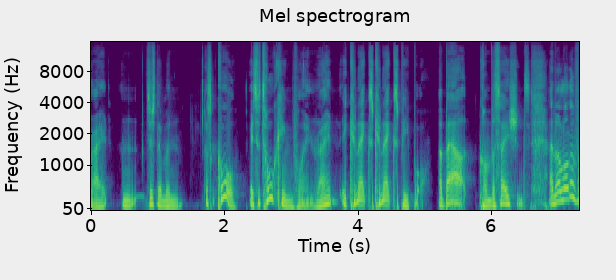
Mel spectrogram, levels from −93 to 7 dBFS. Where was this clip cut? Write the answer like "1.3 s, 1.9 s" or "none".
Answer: 1.0 s, 1.8 s, 2.3 s, 4.2 s, 5.8 s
